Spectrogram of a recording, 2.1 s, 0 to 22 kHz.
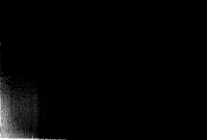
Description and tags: Dirty Tony's Kick Drum Mx 089
This is the Dirty Tony's Kick Drum. He recorded it at Johnny's studio, the only studio with a hole in the wall!
It has been recorded with four mics, and this is the mix of all!
realistic, dirty, kit, raw, kick, drum, tony, tonys, pack, punk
